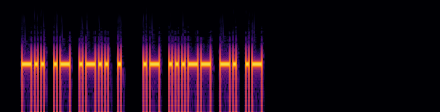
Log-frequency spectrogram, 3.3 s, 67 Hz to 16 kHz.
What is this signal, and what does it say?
Morse code, heard as a keyed tone, about 49 wpm, 700 Hz. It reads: DALE A3NA
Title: CWT Exchange 50wpm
